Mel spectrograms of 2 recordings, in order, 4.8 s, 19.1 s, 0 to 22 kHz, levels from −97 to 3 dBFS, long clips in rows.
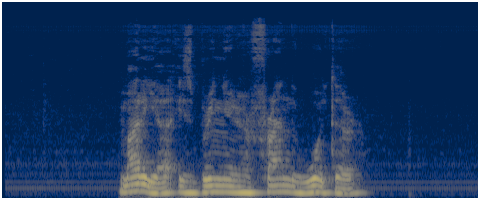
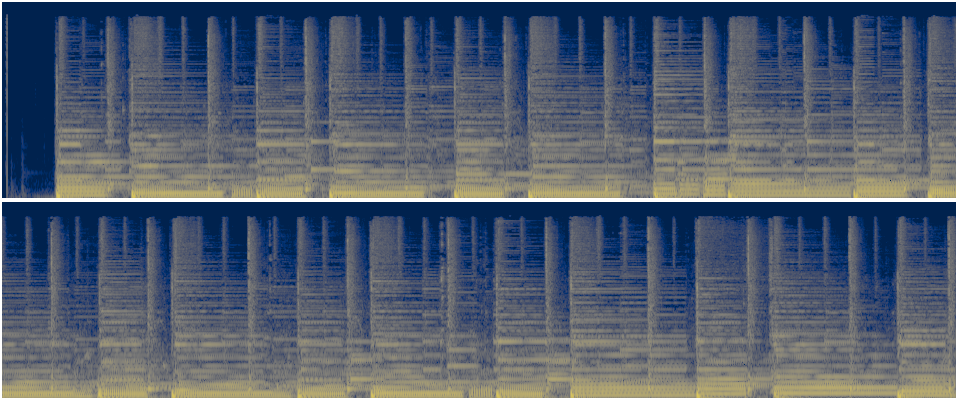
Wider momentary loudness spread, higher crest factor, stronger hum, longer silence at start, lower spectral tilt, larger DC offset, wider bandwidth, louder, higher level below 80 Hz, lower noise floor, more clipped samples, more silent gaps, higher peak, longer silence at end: first, 10 LU vs 4 LU; about the same, 16 dB vs 18 dB; neither; first, 1.2 s vs 0.55 s; first, -9 dB/octave vs -6.5 dB/octave; neither; second, 14 kHz vs 16.5 kHz; second, -32 LUFS vs -25 LUFS; second, -68 dBFS vs -28 dBFS; first, -72 dBFS vs -51 dBFS; neither; neither; second, -18 dBFS vs -6 dBFS; first, 1.1 s vs 0 s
